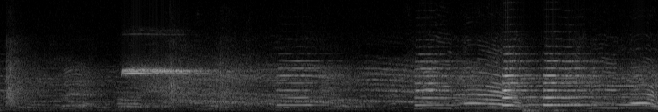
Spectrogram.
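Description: Referee's whistle blown in a sports hall about a second in, a single held blast that fades out. It is followed by a run of short squeaks from court shoes on the hall floor, some bending downward in pitch, echoing in the hall.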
